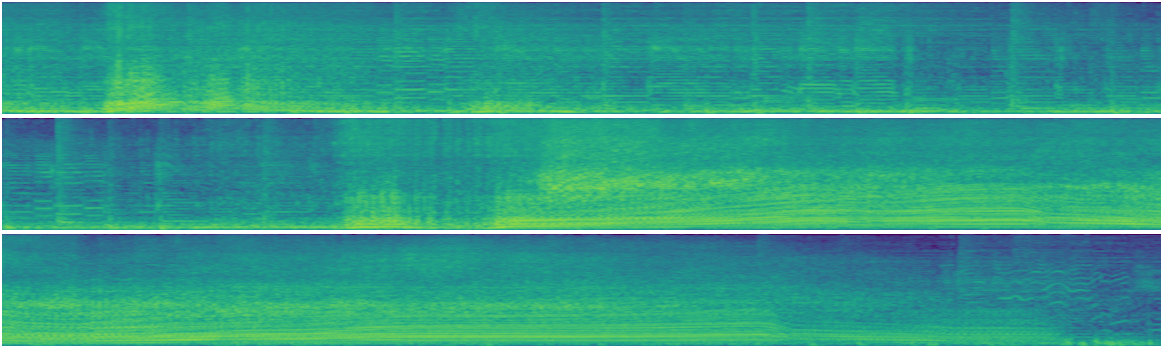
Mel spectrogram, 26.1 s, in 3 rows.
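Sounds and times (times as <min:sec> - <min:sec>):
car engine revving: 0:00.0 - 0:06.8, 0:09.8 - 0:25.2
tyres screeching: 0:12.4 - 0:19.5.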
